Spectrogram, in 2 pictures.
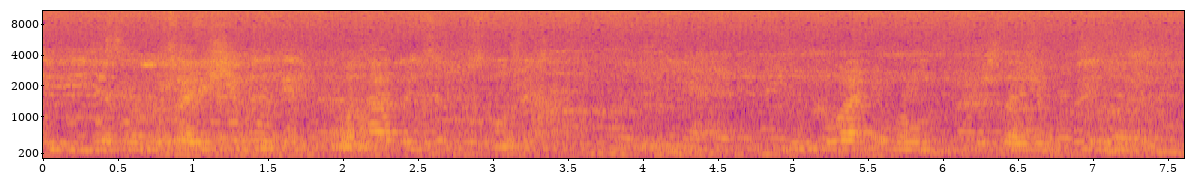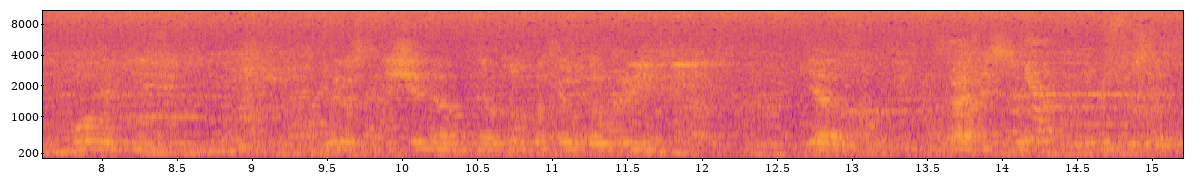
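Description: A man speaks calmly and at length, close by.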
